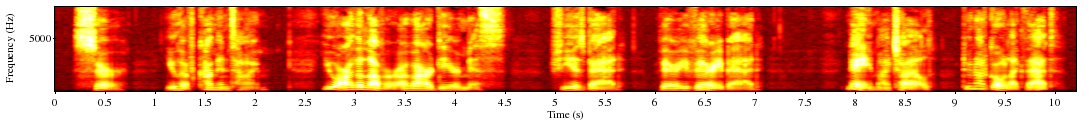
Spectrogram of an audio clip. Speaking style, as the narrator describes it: he said to him gravely

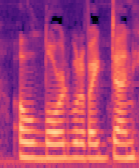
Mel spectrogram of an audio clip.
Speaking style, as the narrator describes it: he groans

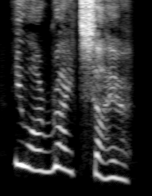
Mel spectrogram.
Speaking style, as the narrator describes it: cried the queen joyfully

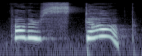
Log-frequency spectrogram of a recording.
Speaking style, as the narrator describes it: shouted Walter Jr

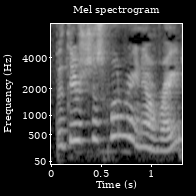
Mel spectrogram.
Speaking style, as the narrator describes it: She asked quickly

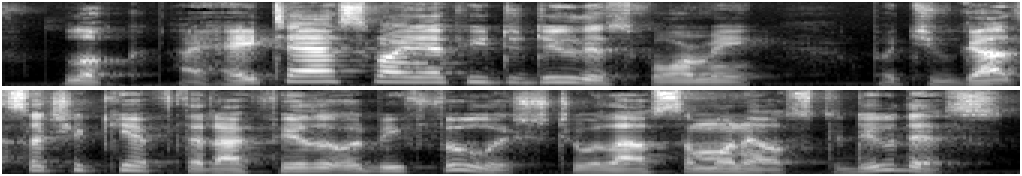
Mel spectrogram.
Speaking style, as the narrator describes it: said softly

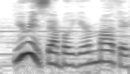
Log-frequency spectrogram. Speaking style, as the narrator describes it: she said with a kindly smile

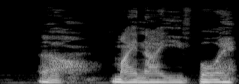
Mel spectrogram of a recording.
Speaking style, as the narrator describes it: she breathed

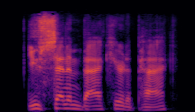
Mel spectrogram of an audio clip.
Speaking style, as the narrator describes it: Han asked

